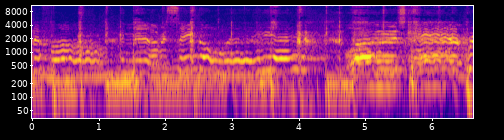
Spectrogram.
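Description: A cappella vocal group of male and female voices singing through microphones: a low sung bass line holds steady notes under lead and harmony voices with a pronounced vibrato, and short clicks keep a regular beat.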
